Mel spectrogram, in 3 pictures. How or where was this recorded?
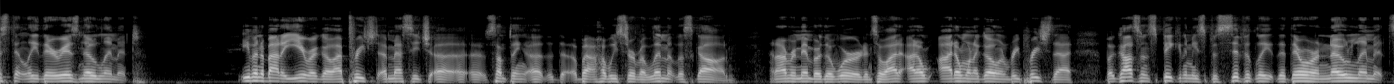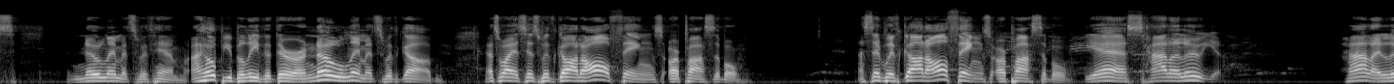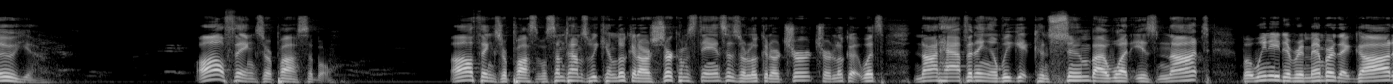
live audience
